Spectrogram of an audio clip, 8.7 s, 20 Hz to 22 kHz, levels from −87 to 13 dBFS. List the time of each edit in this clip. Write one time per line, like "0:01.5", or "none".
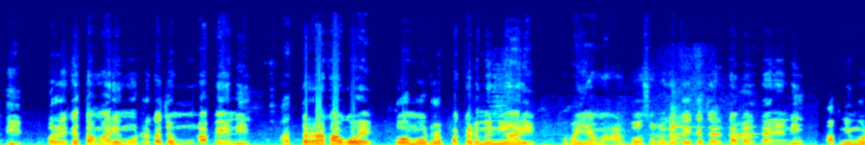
none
